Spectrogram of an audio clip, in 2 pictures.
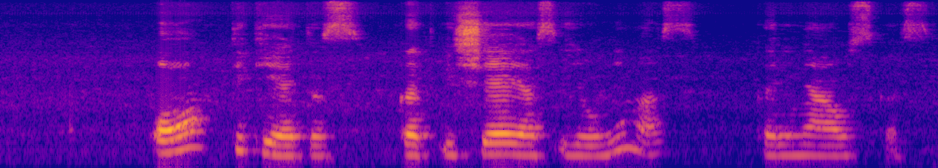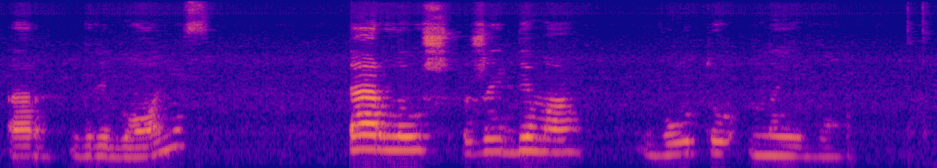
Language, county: Lithuanian, Vilnius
